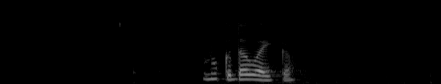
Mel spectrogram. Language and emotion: Russian, neutral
